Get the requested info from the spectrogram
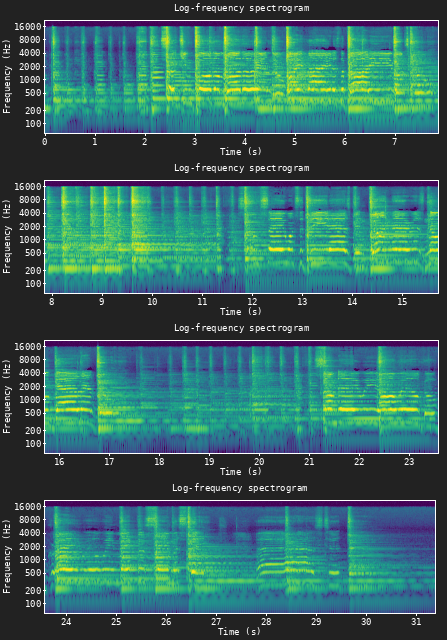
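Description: Acoustic guitar played in a song, strummed and picked chords ringing on through a steady rhythm.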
